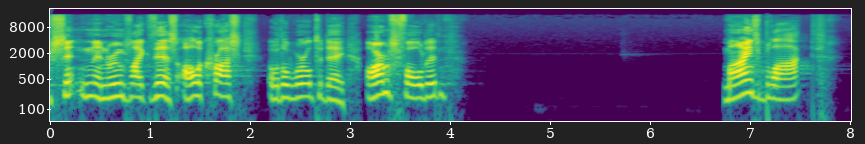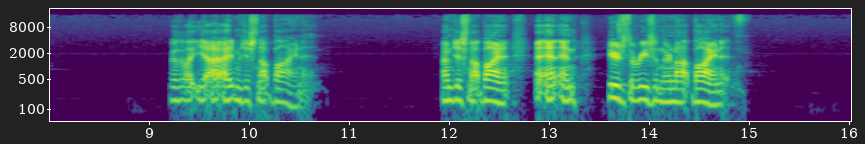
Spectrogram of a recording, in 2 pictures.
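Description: A man speaks with animation through a microphone, in bursts with pauses.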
